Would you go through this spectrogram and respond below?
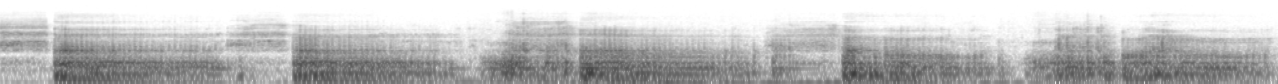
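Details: Indoors, a Sealyham Terrier guards a bone with deep, throaty growls, steady rumbling phrases of about two seconds each, repeated with short intakes of breath between.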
